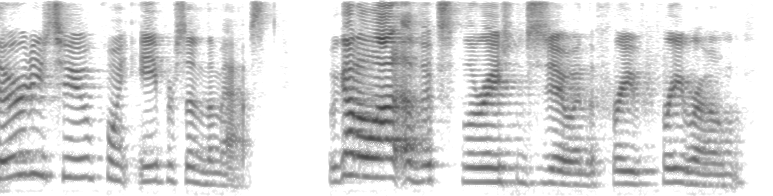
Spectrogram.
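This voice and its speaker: Against a quiet background, a woman with a fairly high pitch talks at a moderate pace in a bright, sharp, animated tone, her pitch swinging very widely and her loudness rising and falling a great deal. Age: 20s. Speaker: gaming streamer. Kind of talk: casual livestream gameplay commentary. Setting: live stream. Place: home room.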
